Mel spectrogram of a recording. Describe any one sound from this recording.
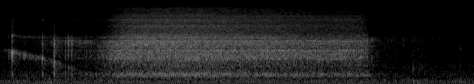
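A man draws in hard through a vape with a hiss.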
